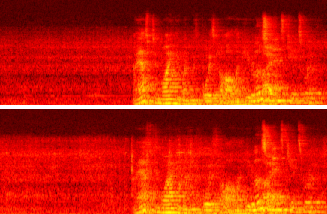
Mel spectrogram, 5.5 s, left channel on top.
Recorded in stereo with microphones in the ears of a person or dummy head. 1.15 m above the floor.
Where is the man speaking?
55° left (ahead or behind), 1.1 m.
